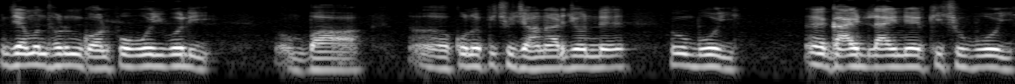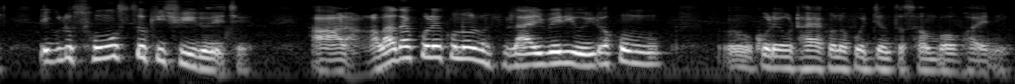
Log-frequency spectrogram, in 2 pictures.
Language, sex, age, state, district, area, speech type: Bengali, male, 45-60, West Bengal, North 24 Parganas, urban, spontaneous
